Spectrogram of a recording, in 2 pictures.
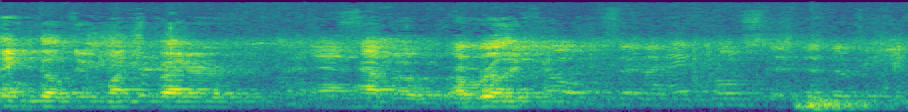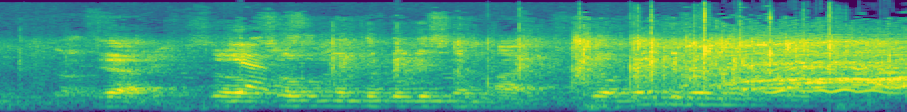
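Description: A man talks over a microphone through loudspeakers in a large echoing hall.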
